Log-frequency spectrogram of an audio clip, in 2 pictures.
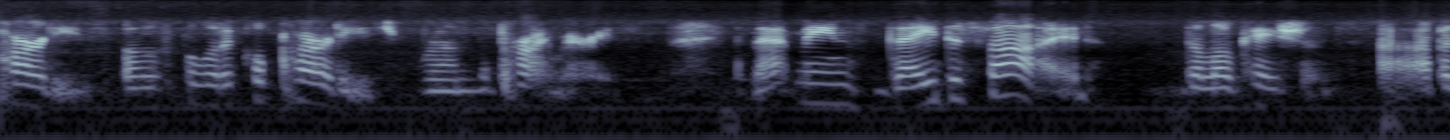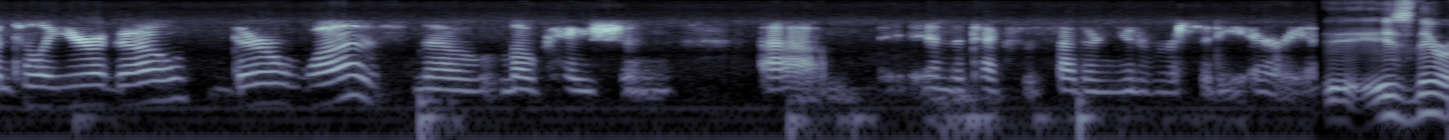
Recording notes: surprised her with a phone call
